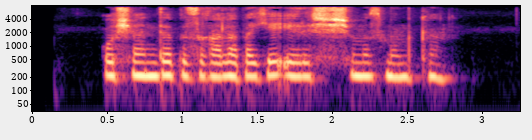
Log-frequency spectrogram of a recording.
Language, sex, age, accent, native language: Uzbek, female, 18-24, Samarqand, Uzbek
